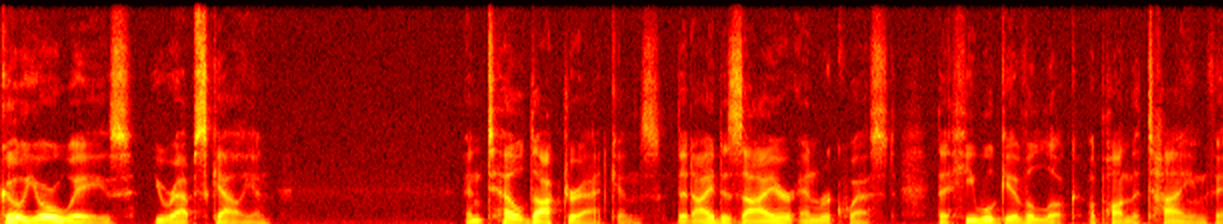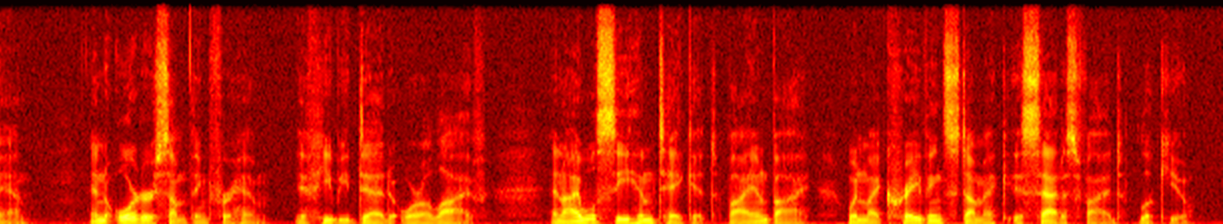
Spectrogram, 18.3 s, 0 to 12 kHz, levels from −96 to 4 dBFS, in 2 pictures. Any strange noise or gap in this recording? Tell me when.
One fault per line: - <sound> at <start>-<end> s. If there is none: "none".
none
